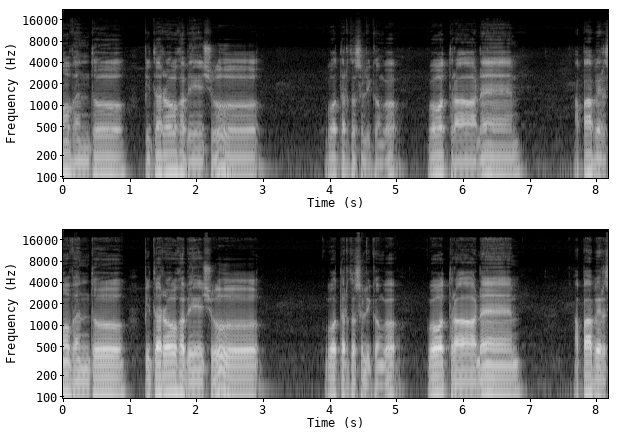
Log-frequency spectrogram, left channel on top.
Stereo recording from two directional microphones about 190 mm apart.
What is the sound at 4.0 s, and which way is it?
Speech, 50° right (ahead or behind).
